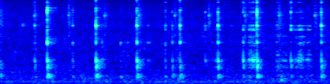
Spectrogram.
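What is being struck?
Aluminum tablet stand plate.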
